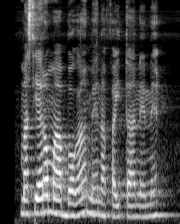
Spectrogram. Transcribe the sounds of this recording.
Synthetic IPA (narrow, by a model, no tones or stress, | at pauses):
masjaɾɔmabɔɣamɛːnafaitanɛnɛ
